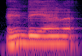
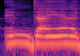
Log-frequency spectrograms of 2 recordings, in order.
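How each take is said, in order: First: Said in the usual way. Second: "Indiana" said as in-Diana, with "die" in the middle; punning pronunciation. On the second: Shown as a demonstration. Comic fixing his pun, "Indiana" pronounced in-die-ANN-a. Re-says name as dirty pun.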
